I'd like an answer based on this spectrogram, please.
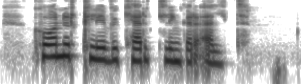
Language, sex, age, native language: Icelandic, female, 40-49, Icelandic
